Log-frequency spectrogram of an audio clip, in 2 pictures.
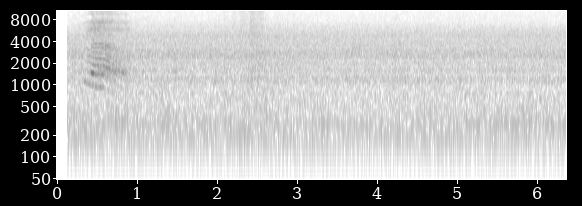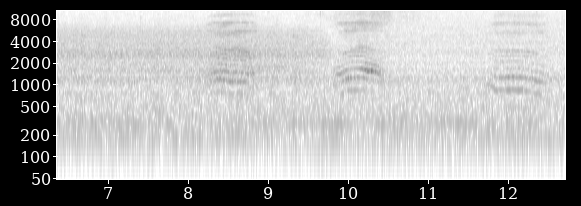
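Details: Ebony Oriental kitten meowing while attacking work boots indoors; several short harmonic mews, one near the start and a cluster from eight to twelve seconds, over steady low background hum.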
